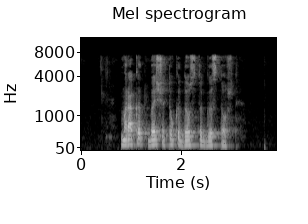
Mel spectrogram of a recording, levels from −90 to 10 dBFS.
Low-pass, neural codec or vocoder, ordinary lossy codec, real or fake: 7.2 kHz; none; MP3, 64 kbps; real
